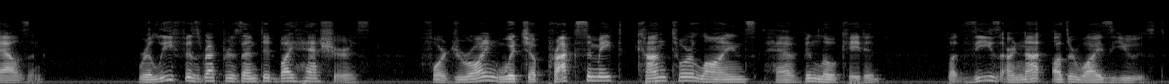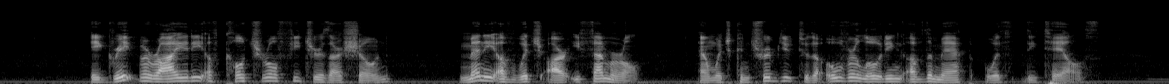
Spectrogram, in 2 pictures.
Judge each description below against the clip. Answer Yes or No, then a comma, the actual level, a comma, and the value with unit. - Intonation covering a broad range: Yes, wide, 5.8 semitones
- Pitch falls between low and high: No, low, 120 Hz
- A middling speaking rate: No, slow, 115 wpm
